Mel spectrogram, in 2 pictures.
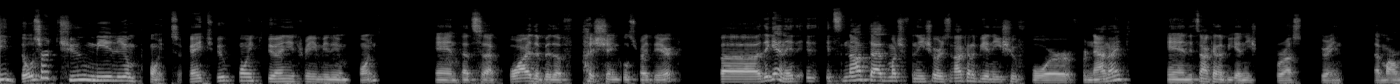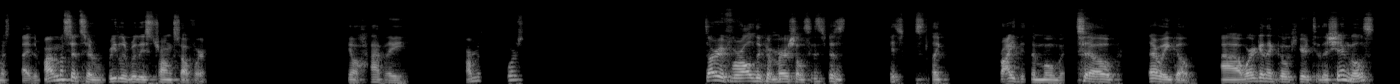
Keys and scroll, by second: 1.8-2.6 typing, 3.0 Tab.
